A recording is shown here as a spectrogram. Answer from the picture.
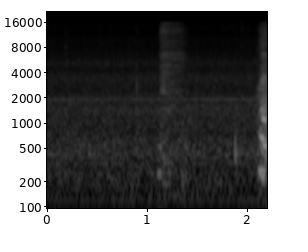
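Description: Quiet room with a faint steady hiss and one brief soft noise a little over a second in.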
